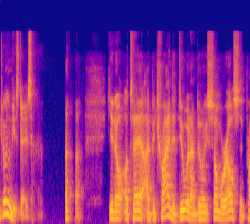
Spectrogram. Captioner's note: laugh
